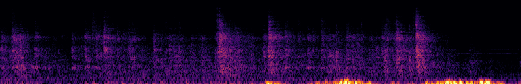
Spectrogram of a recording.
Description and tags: Sound for a spaceship or Prison.
abstract, prison, ship, space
